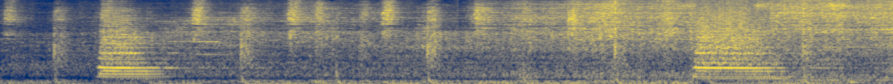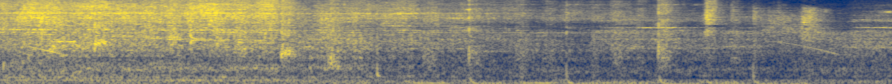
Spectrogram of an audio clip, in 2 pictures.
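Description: A train rumbles past steadily and loudly, its horn sounding two short blasts early on over the continuous low roar of the wheels.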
